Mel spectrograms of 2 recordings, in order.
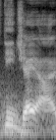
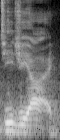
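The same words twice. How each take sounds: First: The middle letter sounds like a clear J. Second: The middle letter sounds like a G. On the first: The speaker calls it right. "no, it's" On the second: The speaker calls it wrong. "It's not"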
